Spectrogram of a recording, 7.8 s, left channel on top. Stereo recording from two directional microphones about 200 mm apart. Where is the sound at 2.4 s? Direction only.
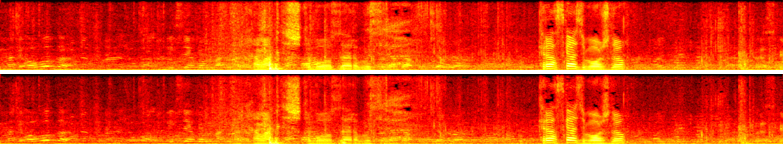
20° left (ahead or behind).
